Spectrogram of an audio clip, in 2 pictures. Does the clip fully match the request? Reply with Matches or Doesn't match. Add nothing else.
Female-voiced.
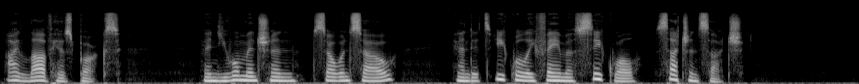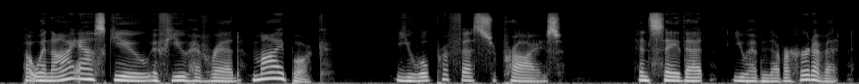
Matches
